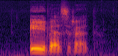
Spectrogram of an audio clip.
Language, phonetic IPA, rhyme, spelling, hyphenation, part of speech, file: Hungarian, [ˈeːvɛzrɛd], -ɛd, évezred, év‧ez‧red, noun, Hu-évezred.ogg
- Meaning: millennium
